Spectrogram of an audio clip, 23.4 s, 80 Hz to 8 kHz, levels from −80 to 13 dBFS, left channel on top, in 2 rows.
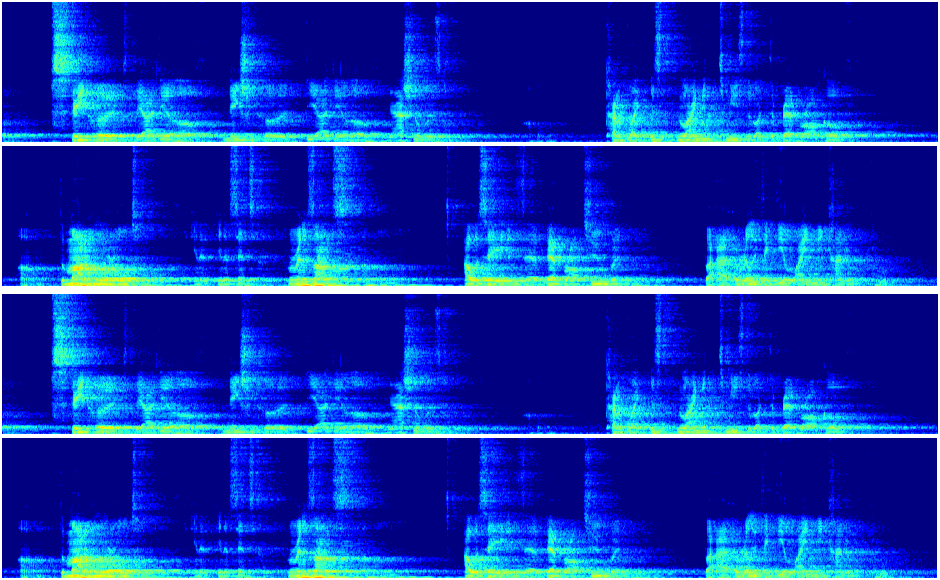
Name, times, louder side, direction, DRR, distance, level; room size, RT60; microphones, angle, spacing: voice 1, 0.6-2.5 2.7-5.7 7.6-10.6 11.9-13.4 13.8-14.9 15.3-16.7 17.5-19.5 20.5-22.8, equal, 5° left, 1 dB, 1.2 m, -27 dB
21.5 x 16.5 x 9.4 m, 2.6 s
head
